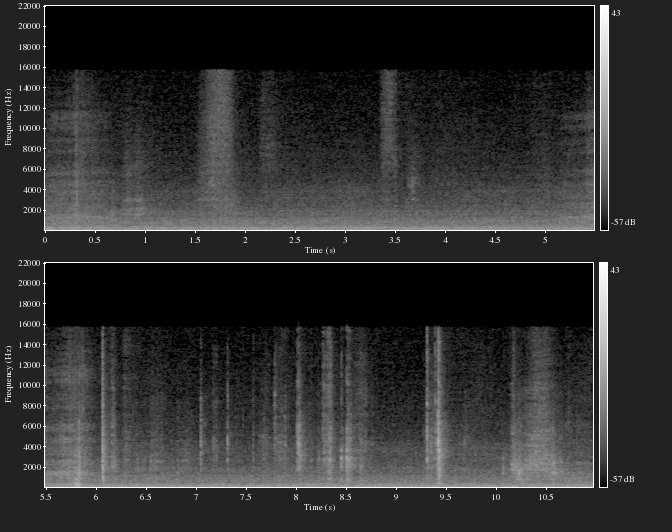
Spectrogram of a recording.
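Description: Gloved hands handle a plastic disc case with soft rustles.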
